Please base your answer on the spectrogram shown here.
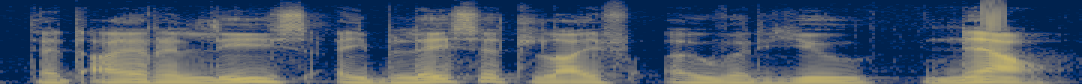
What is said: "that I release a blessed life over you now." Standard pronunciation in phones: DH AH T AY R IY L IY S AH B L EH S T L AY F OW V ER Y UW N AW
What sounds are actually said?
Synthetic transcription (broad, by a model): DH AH T AY R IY L IY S AH B L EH S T L AY F OW V ER Y UW N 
